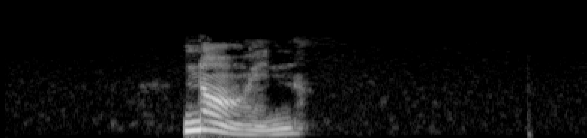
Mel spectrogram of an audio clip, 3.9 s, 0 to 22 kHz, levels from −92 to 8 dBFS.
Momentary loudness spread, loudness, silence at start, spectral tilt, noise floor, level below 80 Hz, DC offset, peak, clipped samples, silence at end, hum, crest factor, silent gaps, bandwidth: 15 LU; -16 LUFS; 1.25 s; -5 dB/octave; -75 dBFS; -64 dBFS; under 0.1%; -2 dBFS; under 0.1%; 1.9 s; none; 18 dB; none; 6.2 kHz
